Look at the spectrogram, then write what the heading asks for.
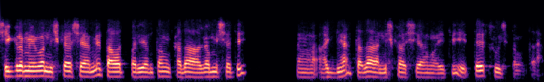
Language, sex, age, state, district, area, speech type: Sanskrit, male, 45-60, Telangana, Karimnagar, urban, conversation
